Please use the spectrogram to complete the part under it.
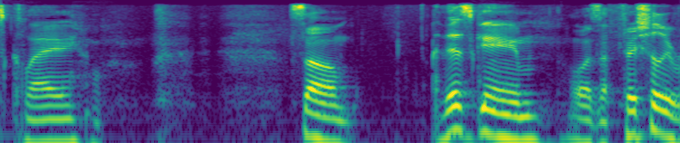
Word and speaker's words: Klei: It's an indie survival game that was developed by a Canadian company named Clay Entertainment, and as much as it pains me, it is pronounced Clay, and I always want to pronounce it Cly, but because it's spelled K-L-E-I. But from what I found, it's pronounced Clay.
